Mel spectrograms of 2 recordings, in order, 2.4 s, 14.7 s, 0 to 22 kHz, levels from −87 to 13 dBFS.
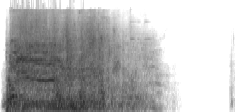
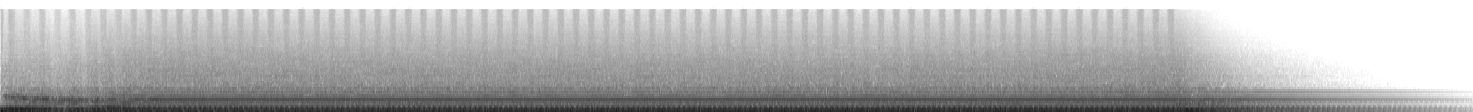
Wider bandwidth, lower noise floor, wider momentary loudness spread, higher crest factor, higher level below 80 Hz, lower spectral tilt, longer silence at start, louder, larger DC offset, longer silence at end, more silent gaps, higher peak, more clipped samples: first, 17 kHz vs 6.6 kHz; first, -87 dBFS vs -55 dBFS; first, 19 LU vs 2 LU; about the same, 12 dB vs 12 dB; second, -32 dBFS vs -14 dBFS; second, -3.5 dB/octave vs -8.5 dB/octave; about the same, 0.05 s vs 0 s; first, -9 LUFS vs -16 LUFS; second, under 0.1% vs 3%; first, 0.9 s vs 0 s; neither; about the same, 0 dBFS vs 0 dBFS; first, 0.1% vs under 0.1%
